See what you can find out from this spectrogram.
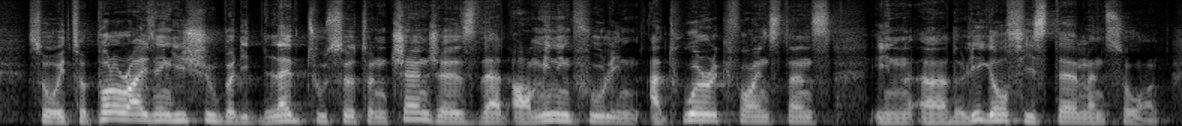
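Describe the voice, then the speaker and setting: Talking at a fairly quick pace with hardly any pauses, a man with a French accent has a fairly high pitch and ordinary pitch variation, captured on a very clean recording against a silent background. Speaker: researcher. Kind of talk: lecture. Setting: stage with audience. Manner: hesitant, many fillers.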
